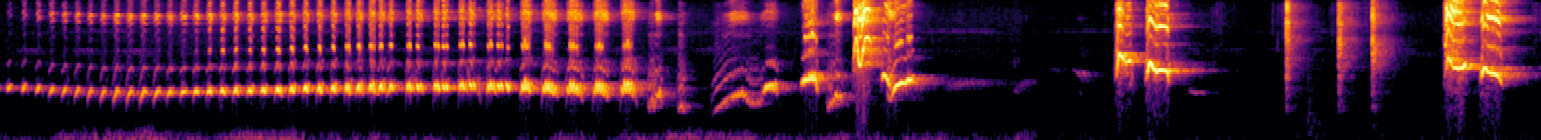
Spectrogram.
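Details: White-rumped shama lure song opening with a long fast trill that slowly rises, followed by swooping whistled notes and scattered sharp high chips, with a faint low hum underneath.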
